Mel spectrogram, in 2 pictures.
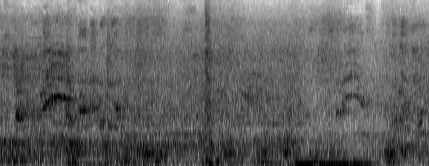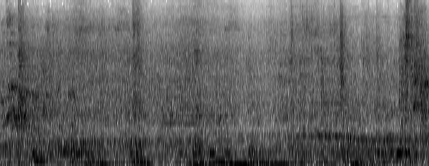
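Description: Media dark ride show soundtrack from the screens: deep rumbling effects that swell twice, with short wordless cartoon-character voice sounds gliding up and down over them.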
